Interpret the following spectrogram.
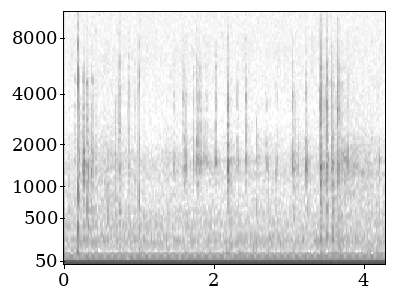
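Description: Computer keyboard being typed on: a run of quick, irregular key clicks, over a steady low hum.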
